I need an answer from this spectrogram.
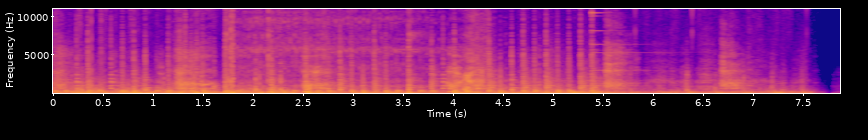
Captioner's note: panting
